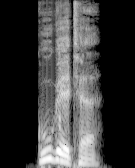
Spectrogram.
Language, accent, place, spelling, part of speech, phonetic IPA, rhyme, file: German, Germany, Berlin, googelte, verb, [ˈɡuːɡl̩tə], -uːɡl̩tə, De-googelte.ogg
- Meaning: inflection of googeln: 1. first/third-person singular preterite 2. first/third-person singular subjunctive II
